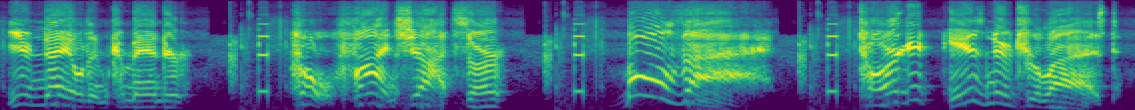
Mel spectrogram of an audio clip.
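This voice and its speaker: An actor playing a cocky, keen young military squadmate in a video game, giving short clipped combat callouts. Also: male voice, high voice, very animated, slow pace, noisy background, exaggerated voice. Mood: cocky, elated.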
